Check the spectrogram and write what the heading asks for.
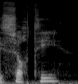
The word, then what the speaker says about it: sortie: You pronounce it with confidence, not in that kind of foreigner trying to speak way. Oh, God, yeah, like I'd be like, Swate. Sortie. It's like a SWAT team.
